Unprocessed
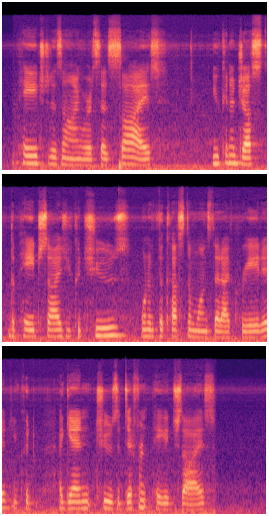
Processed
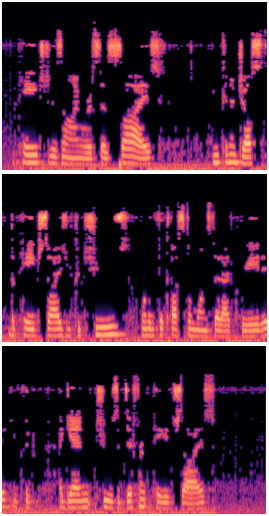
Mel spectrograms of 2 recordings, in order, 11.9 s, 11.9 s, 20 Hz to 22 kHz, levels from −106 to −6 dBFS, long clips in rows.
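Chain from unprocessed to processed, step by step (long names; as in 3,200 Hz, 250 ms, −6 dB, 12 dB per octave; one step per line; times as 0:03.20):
frequency shifter +20 Hz
gate on every frequency bin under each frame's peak −20 dB strong
level −1.5 dB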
